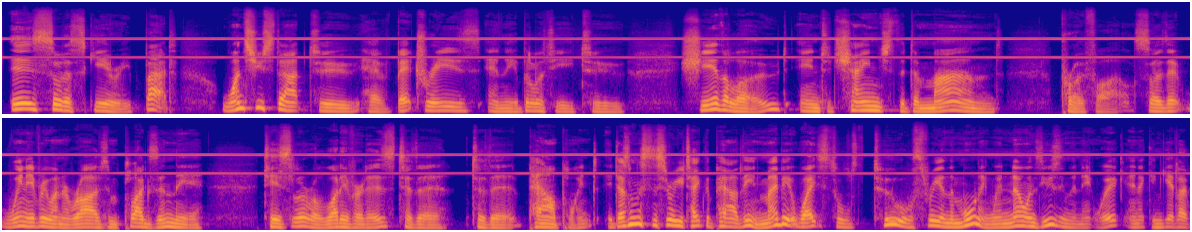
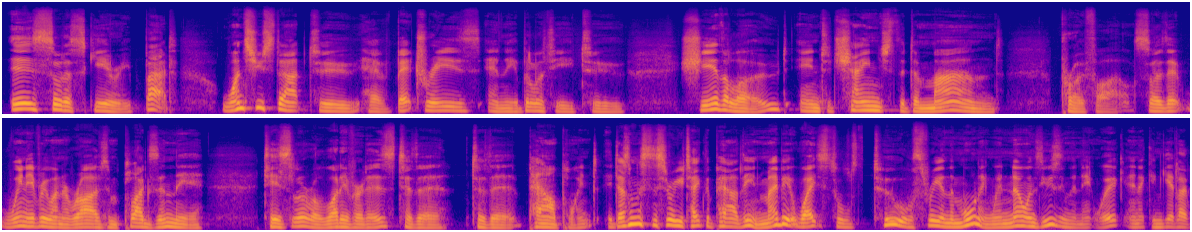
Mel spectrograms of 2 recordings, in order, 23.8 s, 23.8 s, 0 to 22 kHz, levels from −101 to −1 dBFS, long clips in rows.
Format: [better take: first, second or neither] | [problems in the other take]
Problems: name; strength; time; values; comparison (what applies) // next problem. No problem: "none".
second | high-pitched whine; noticeable; throughout; 5.5 kHz, 15 dB below the speech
